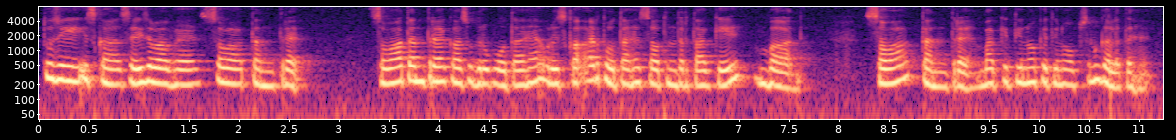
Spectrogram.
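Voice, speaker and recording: A woman teaching a grammar lesson for exam preparation, patiently explaining answers and repeating each correct word slowly and softly. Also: mid-range voice, fairly even intonation.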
